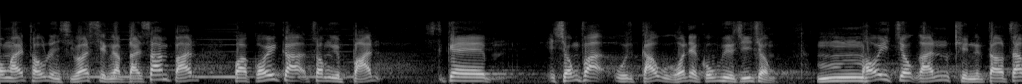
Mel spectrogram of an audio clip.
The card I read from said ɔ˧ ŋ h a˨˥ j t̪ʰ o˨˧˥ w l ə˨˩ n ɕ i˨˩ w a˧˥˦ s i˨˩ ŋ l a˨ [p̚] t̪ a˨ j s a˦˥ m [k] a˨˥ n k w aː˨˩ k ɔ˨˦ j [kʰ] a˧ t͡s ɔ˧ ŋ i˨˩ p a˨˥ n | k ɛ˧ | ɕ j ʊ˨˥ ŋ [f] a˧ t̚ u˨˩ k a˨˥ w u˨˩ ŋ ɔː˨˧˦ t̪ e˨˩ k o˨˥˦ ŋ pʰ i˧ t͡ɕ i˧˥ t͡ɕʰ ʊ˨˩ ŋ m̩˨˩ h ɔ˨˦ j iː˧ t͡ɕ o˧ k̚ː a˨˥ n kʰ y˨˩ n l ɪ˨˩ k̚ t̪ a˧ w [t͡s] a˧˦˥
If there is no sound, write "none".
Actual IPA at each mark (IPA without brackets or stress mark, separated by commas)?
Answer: p̚, p, k, f, t͡s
